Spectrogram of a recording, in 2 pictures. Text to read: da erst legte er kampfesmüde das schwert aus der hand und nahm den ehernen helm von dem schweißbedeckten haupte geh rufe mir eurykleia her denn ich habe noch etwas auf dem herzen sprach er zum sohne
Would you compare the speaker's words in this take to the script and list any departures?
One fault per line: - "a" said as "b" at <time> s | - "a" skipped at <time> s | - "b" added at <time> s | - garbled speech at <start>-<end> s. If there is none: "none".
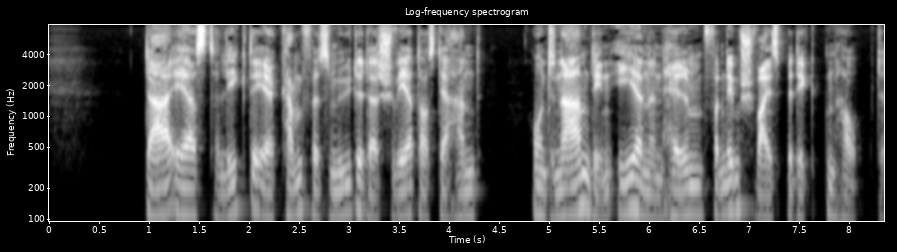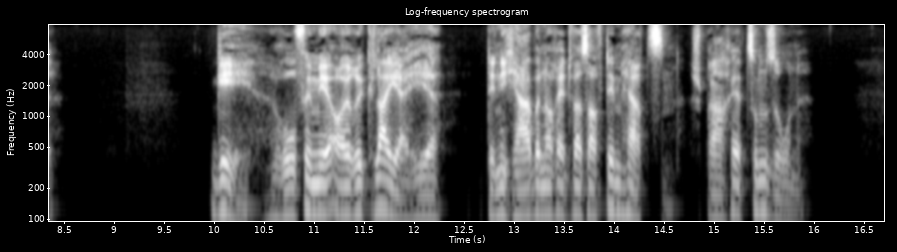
none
